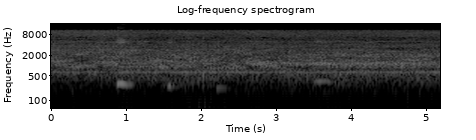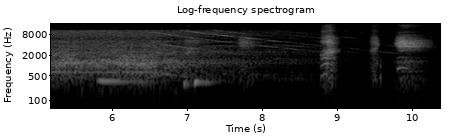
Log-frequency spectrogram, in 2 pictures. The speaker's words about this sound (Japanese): よーし、掃除機おしまい。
